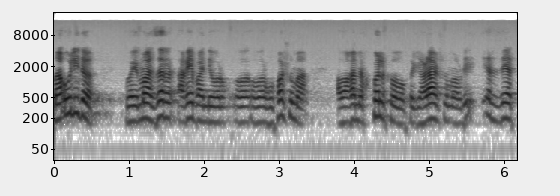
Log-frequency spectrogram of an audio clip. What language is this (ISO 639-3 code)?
ara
